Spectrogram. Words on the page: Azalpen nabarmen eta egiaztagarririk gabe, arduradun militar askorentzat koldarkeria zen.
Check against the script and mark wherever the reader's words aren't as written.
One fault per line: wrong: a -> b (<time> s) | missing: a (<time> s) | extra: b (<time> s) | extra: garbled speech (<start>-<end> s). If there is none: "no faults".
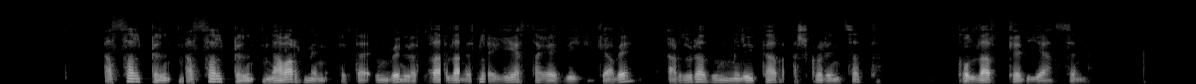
extra: azalpen (1.9 s)
extra: garbled speech (3.7-4.9 s)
